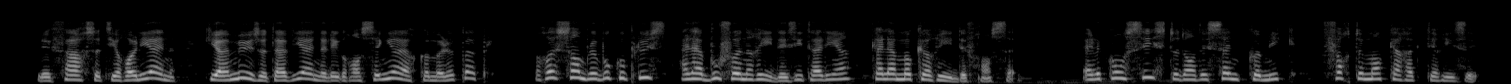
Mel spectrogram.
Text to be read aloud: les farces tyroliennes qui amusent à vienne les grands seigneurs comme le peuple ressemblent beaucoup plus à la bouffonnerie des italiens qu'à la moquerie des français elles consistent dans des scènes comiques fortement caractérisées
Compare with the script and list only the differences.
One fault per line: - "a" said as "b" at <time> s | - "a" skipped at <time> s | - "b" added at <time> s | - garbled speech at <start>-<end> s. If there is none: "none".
none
